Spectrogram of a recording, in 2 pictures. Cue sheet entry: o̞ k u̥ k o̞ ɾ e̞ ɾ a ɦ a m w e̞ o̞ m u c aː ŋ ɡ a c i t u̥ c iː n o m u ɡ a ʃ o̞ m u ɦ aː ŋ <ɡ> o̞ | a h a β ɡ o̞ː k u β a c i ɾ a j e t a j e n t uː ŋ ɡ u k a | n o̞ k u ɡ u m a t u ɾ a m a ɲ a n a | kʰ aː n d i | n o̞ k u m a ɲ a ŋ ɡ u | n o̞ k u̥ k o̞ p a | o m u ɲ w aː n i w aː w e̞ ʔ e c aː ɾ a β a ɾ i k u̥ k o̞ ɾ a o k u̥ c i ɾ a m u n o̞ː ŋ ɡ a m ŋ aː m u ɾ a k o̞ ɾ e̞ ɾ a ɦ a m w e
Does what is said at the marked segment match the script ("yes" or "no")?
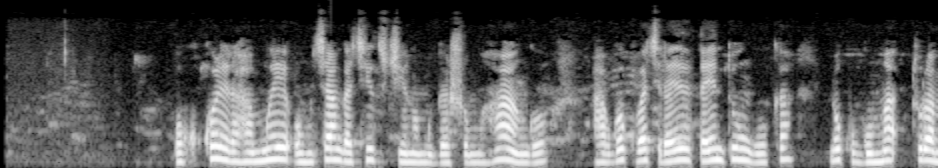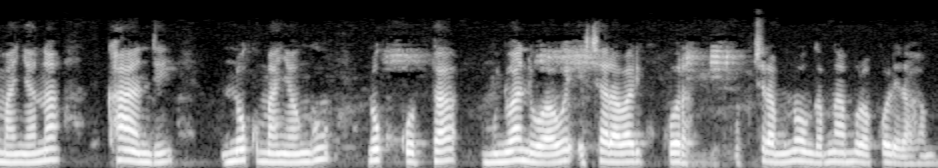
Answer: yes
